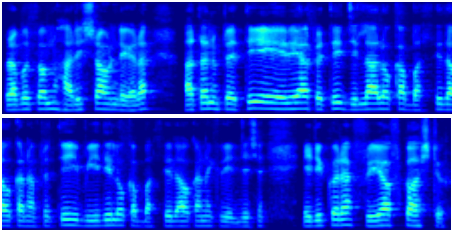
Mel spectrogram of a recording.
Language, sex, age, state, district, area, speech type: Telugu, male, 30-45, Telangana, Peddapalli, rural, spontaneous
